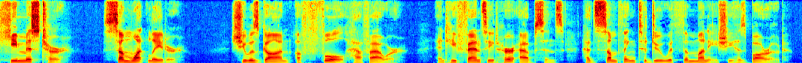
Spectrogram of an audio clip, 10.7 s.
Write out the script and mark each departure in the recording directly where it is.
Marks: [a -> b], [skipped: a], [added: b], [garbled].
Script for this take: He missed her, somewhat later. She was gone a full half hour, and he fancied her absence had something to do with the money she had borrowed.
He missed her, somewhat later. She was gone a full half hour, and he fancied her absence had something to do with the money she [had -> has] borrowed.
